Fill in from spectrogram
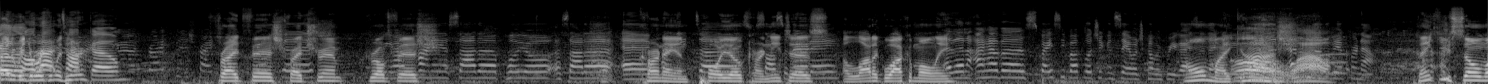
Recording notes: We posted up and received the king's treatment from Social Tap just outside of Petco Park. We posted up and received the king's treatment from Social Tap just outside of Petco Park.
